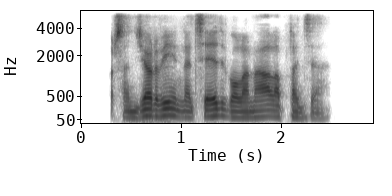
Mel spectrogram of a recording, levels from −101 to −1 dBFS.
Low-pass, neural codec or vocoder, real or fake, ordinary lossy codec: 5.4 kHz; codec, 16 kHz, 1 kbps, X-Codec, WavLM features, trained on Multilingual LibriSpeech; fake; AAC, 48 kbps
